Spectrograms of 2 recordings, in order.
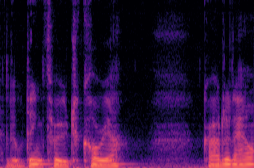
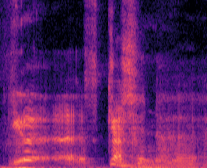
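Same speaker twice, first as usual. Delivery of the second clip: stifled celebration; much slower than usual. Real, not acted. Gamer celebrating a goal at two in the morning, stifled cheer. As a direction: celebrate hard without waking the house. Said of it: "two in the morning and my missus will kill me".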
